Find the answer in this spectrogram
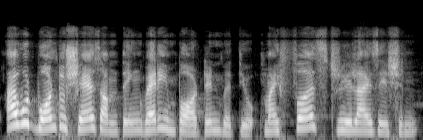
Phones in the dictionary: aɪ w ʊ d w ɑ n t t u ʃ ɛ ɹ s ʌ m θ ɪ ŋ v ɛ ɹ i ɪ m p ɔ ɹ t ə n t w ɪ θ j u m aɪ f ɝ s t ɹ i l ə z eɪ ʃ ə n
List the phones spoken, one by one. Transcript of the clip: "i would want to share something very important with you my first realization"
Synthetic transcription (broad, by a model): aɪ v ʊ d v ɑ n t t u ʃ ɛ ɹ s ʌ m t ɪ ŋ v ɛ ɹ i ɪ m p ɔ ɹ t ə n t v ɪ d j u m aɪ f ɝ s t ɹ i l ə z eɪ ʃ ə n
